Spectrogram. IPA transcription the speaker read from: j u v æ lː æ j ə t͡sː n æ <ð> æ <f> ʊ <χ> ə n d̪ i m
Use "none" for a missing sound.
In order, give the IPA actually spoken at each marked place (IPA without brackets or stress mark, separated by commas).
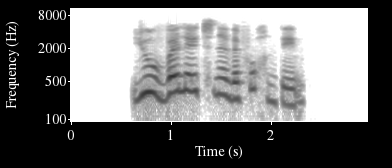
ð, f, χ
